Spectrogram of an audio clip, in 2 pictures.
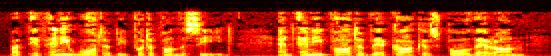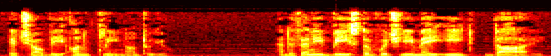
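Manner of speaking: ordinary delivery, nothing marked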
